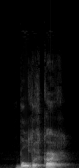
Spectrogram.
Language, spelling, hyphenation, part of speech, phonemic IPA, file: Dutch, bolderkar, bol‧der‧kar, noun, /ˈbɔldərˌkɑr/, Nl-bolderkar.ogg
